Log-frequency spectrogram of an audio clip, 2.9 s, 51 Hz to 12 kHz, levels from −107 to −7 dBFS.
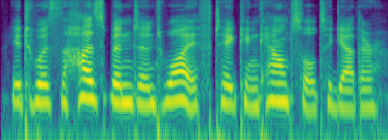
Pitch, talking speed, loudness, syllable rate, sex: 210 Hz, 185 wpm, -17 LUFS, 5.1 syllables/s, female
